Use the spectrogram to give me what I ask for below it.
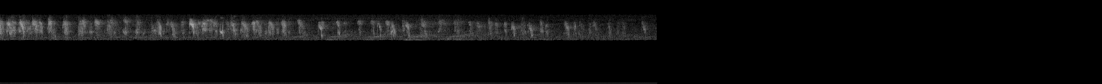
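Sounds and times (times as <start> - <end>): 
yellow thornbill vocalizing: 0.0 - 6.6.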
